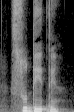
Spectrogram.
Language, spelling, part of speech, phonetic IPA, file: Ukrainian, судити, verb, [sʊˈdɪte], Uk-судити.ogg
- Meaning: to judge, to try, to adjudicate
